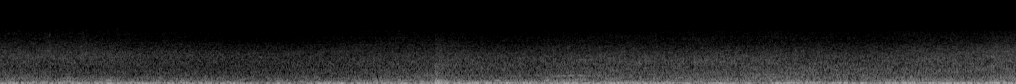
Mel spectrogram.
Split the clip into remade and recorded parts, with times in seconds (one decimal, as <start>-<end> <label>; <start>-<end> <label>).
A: 0.0-1.0 remade; 1.0-2.2 recorded; 2.2-6.8 remade; 6.8-7.8 recorded; 7.8-10.2 remade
